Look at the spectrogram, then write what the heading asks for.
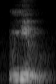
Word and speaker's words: μ: एक होता है हमारा इसे हम बोलते हैं म्यू। प्रोनाउंसिएट करेंगे तो क्या बोलेंगे? म्यू इसे हम बोलते हैं परमी पिटी।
